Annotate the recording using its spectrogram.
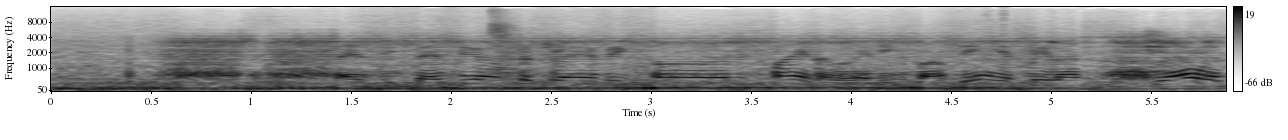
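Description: A jet airliner's engines roar loudly overhead during takeoff.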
